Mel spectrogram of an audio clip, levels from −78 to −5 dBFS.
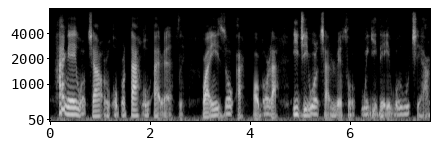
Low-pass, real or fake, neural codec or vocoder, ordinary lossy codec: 7.2 kHz; fake; autoencoder, 22.05 kHz, a latent of 192 numbers a frame, VITS, trained on many speakers; none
